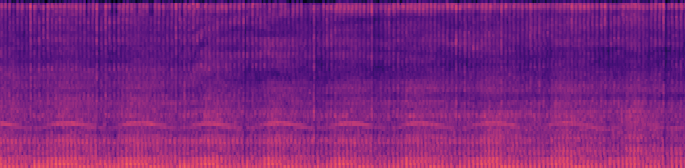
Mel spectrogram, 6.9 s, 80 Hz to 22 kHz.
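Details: Honda HRX217 mower engine surges, speed hunting up and down about 1.5 times a second; fixed by cleaning the carburetor.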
